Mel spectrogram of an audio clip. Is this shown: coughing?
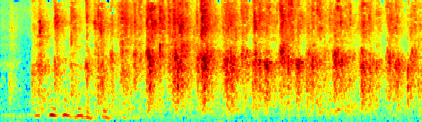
no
